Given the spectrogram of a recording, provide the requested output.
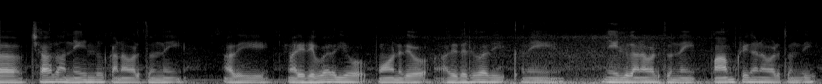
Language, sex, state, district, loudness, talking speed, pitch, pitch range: Telugu, male, Andhra Pradesh, Guntur, -28 LUFS, 75 wpm, 100 Hz, 100-105 Hz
